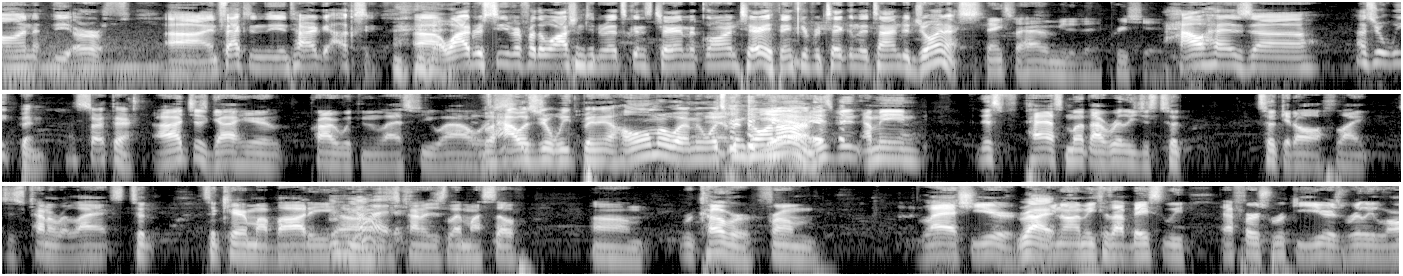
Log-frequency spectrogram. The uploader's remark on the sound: on Super Bowl Radio Row!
